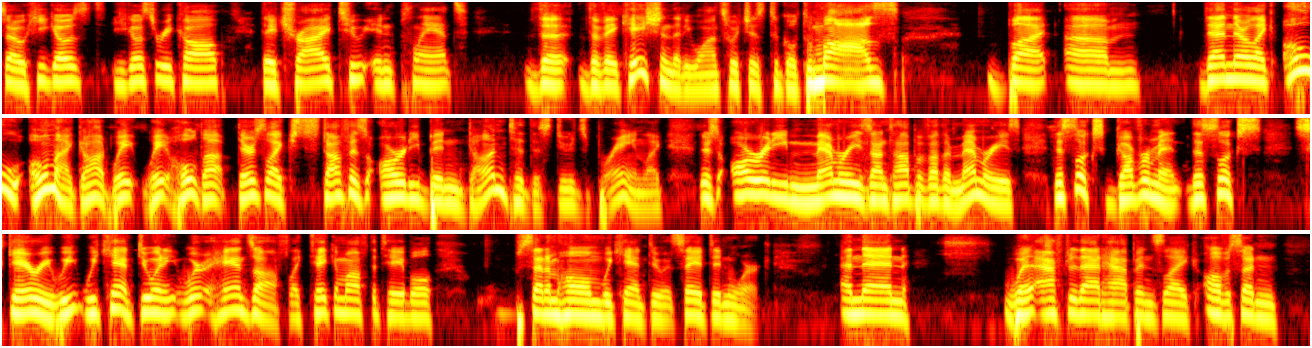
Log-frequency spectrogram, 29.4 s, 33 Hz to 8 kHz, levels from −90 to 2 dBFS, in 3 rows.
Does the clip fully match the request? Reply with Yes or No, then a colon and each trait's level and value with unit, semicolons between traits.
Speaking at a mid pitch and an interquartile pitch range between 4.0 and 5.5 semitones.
No: medium, 155 Hz; average, 3.4 semitones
